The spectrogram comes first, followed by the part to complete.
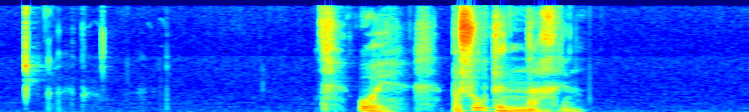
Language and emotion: Russian, angry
